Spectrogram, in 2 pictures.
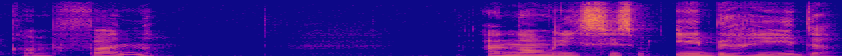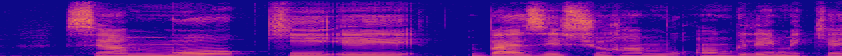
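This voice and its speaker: Woman, slow unhurried pace, careful read-aloud presentation, middle pitch, hesitant asides. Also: warm tone. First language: not Quebec French.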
